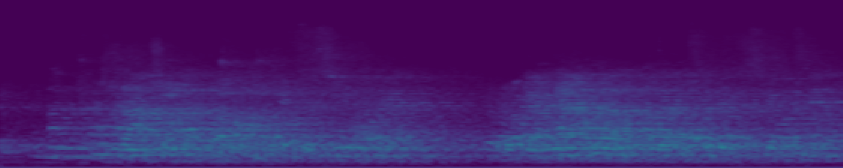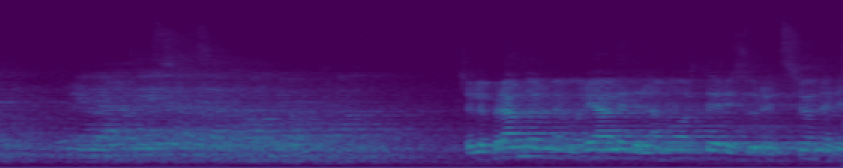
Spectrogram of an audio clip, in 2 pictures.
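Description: A man chants slowly through a microphone in a large echoing hall.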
